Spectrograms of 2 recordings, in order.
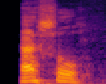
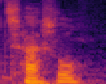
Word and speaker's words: Texel: Not Texel. It's archaic Dutch before you start to pronounce the X as KS.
